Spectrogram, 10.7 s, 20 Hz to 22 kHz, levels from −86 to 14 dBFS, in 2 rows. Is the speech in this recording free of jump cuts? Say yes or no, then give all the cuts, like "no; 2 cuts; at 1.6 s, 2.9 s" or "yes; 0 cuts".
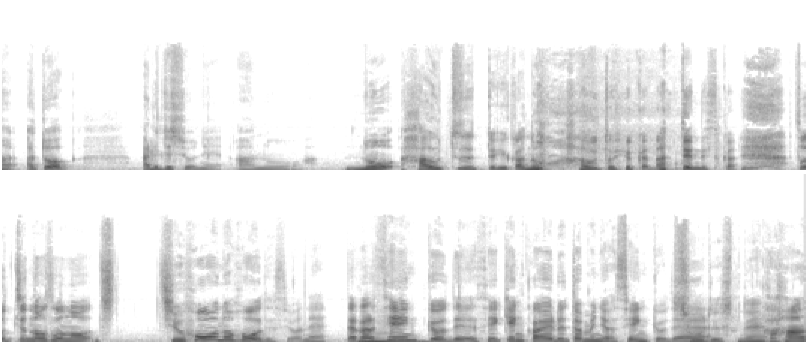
yes; 0 cuts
